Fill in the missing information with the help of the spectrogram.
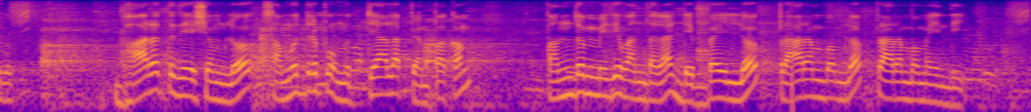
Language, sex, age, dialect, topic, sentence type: Telugu, male, 18-24, Central/Coastal, agriculture, statement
